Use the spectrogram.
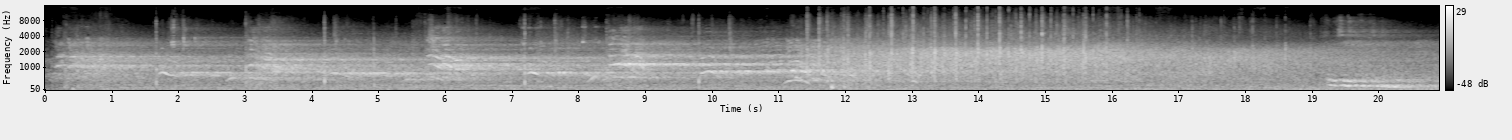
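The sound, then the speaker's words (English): Crowd of 147 spectators at a women's tennis semifinal between Vika and Serena in the third set: a voice talks over a hushed stretch, then applause breaks out with many claps, lasts several seconds and fades away. “Let's listen to what a little bit of what it sounds like hearing Vika and Serena duel it out in the third set of their semifinal in front of 147 rapt audience members”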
